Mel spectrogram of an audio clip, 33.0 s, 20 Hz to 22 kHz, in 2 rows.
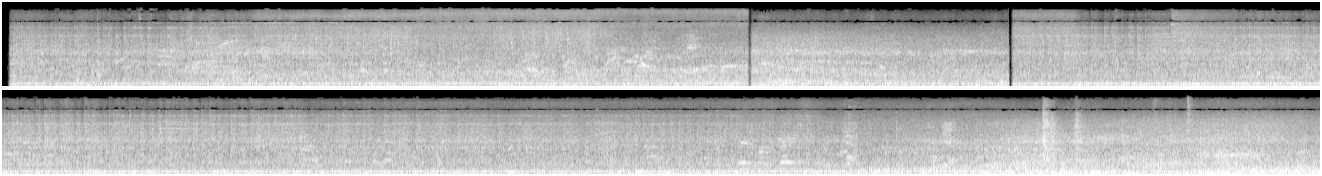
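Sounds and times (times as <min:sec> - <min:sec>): people talking: 0:00.2 - 0:12.6, 0:15.2 - 0:18.6, 0:20.0 - 0:29.2.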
